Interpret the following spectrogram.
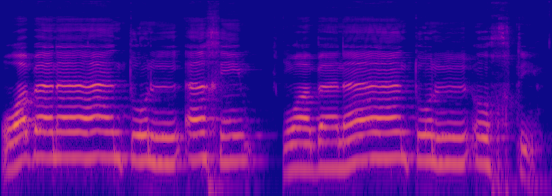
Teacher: نون کے اوپر کھڑا زبر ہے، ایک امتحان میں کھینچیں گے، تا کو آگے لام کے ساتھ ملانا ہے، لام ساکن غنہ نہیں ہوگا۔ حمزہ کو نم سے ادا کریں گے، خا کو موٹا ادا کریں گے۔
